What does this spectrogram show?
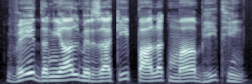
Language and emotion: Hindi, neutral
